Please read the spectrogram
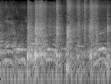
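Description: A bird calling with low, steady, slightly wavering tones, heard against voices and a few short noisy sounds.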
